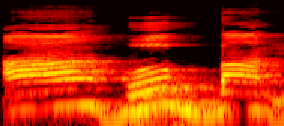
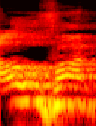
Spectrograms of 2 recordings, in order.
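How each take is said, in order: First: আহ্বান very slowly as "a-hob-ban"; drawn-out syllables with a doubled b; common pronunciation. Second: আহ্বান said as "au-bhan"; correct pronunciation. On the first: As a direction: spell out a-hob-ban by ear. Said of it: "এই যে আহ্বান যে লিখলাম". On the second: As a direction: glide au straight into bhan. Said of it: "উচ্চারণ কি হয়ে গেল". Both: Shown as a demonstration.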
